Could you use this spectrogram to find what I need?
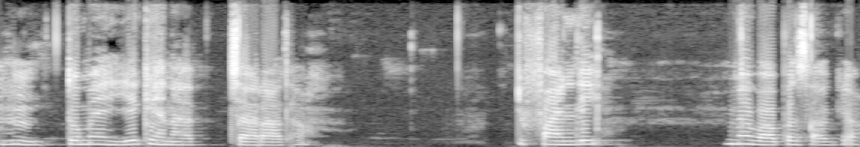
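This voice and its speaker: In a put-on character voice, a woman speaks at an extremely high pitch with monotone, flat intonation, a moderate pace and long, frequent pauses. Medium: fan dub. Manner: chatty, repetitive, playful.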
